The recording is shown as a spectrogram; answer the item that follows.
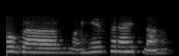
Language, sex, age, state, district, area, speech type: Marathi, female, 30-45, Maharashtra, Osmanabad, rural, conversation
